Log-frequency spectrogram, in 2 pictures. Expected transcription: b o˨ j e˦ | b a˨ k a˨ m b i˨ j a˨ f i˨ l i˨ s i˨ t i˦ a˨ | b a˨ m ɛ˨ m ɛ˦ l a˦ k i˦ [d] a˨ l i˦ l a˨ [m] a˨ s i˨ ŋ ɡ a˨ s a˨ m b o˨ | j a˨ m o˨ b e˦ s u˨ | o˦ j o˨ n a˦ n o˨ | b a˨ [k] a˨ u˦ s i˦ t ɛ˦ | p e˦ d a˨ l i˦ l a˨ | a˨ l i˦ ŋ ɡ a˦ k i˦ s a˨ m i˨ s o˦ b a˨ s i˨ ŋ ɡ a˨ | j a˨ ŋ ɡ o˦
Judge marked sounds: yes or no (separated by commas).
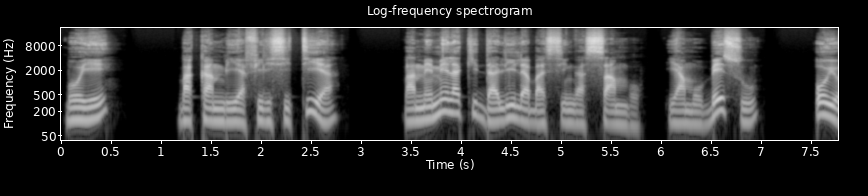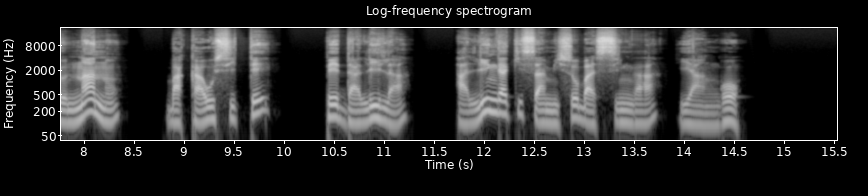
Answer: yes, no, yes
